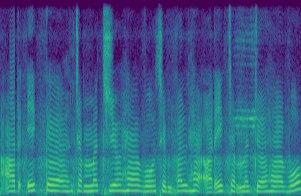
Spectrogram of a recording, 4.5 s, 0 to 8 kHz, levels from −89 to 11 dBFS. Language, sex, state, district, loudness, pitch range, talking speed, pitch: Hindi, female, Uttar Pradesh, Deoria, -13 LUFS, 205-225 Hz, 200 wpm, 215 Hz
